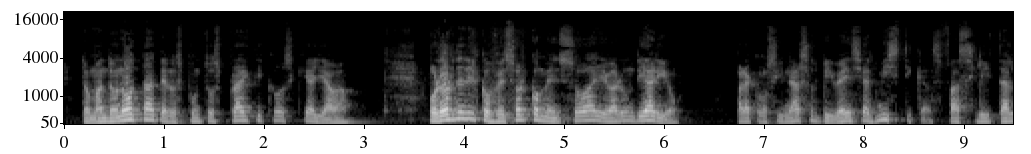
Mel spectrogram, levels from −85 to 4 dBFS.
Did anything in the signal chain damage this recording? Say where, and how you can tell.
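Yes. Between 2.91 and 3.24 s the sound is cut by the noise suppressor, a call-processing stage. For about a third of a second the level sinks by about 12 dB while the signal stays present. The suppressor mistook this stretch for background noise and attenuated it. A network dropout or codec gap would leave silence or a glitch, and a compressor would duck the audio after a loud onset rather than pulling down this one stretch.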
